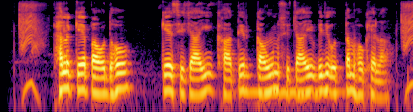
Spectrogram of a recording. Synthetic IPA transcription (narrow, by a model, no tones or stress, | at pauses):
pʰəlkeːpaːoːd̪ʱoː | keːsɪt͡ʃaːiːkʰaːt̪ɪɾkaːuːnsɪt͡ʃaːiːʋɪd̪ʱiʊt̪ːəmɦoːkʰeːlãː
